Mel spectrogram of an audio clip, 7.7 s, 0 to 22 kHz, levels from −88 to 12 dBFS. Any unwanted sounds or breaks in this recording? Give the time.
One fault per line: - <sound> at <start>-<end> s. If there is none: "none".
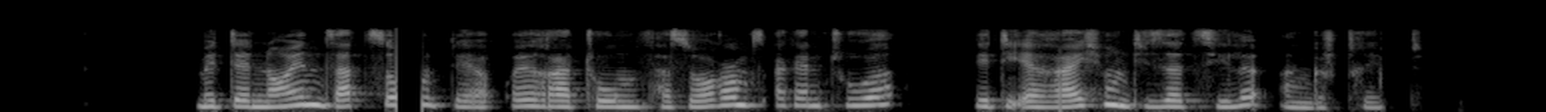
- dropout at 2.0-2.1 s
